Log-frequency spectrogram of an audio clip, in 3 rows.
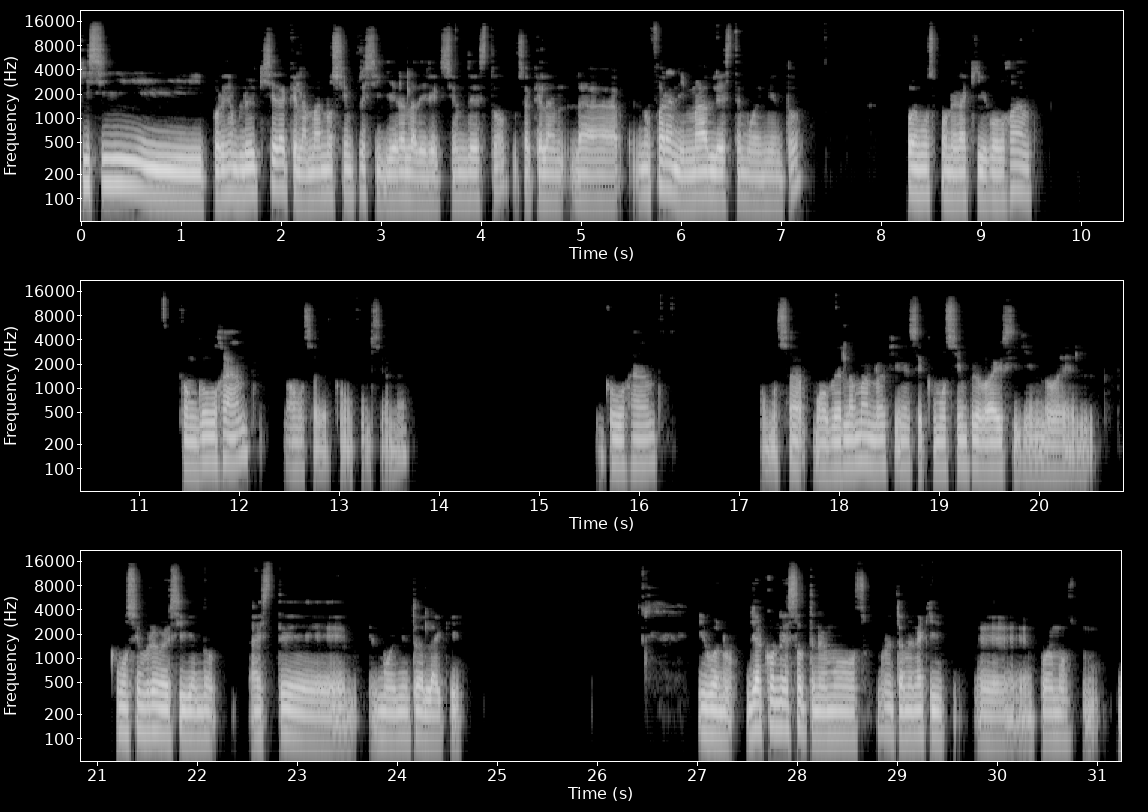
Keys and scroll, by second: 6.0 alt+w, 7.5 super+z, 9.5 super+z, 13.0 super+z, 17.6 v.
